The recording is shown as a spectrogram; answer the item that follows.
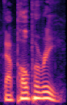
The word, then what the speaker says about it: potpourri: a little leave there potpourri the T is silent painter man it's been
